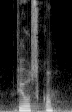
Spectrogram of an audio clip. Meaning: village
- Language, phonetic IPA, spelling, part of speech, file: Belarusian, [ˈvʲoska], вёска, noun, Be-вёска.ogg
